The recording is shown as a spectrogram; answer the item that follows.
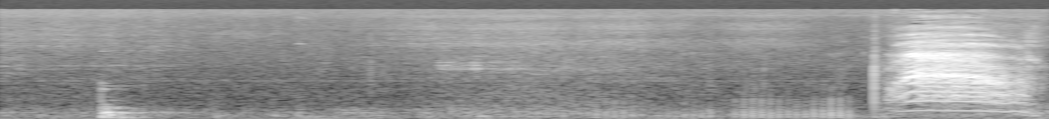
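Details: Male Siamese cat at home telling its owner about his day after her return from work: a short chirp and soft rustling, the owner's voice asking questions, then a loud, strained meow near the end.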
